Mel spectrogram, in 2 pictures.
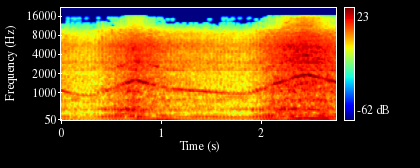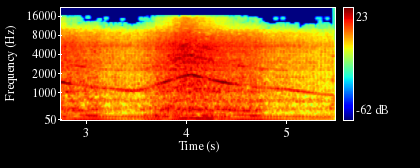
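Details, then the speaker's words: Aprilia Sportcity One 125 (2008-2015) scooter engine, 13 kg compression, on stand: pitch climbs and falls smoothly through three quick blips with clean prompt pickup, no knocks or rattles, no white smoke; slight stand vibration; healthy. "respuesta de las vueltas es muy buena. No echa humo blanco, que sería un síntoma de consumo de aceite."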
